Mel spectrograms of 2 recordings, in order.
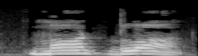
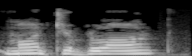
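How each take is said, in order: First: The first word has a single syllable. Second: The first word has an extra final vowel. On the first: The speaker calls it right. "let me correct that" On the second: The speaker calls it wrong. "once I said it"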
